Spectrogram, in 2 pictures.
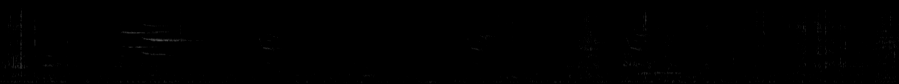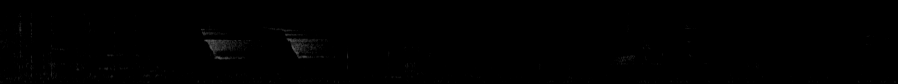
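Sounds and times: dry leaves crackling: 0:00.0 - 0:02.2, 0:04.7 - 0:15.6.

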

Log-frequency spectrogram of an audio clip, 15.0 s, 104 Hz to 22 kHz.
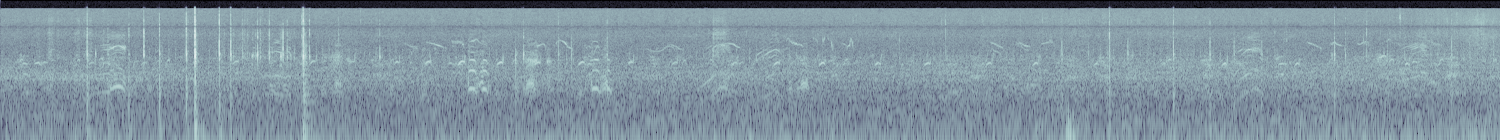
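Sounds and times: flamingos honking: 0:00.0 - 0:15.0.

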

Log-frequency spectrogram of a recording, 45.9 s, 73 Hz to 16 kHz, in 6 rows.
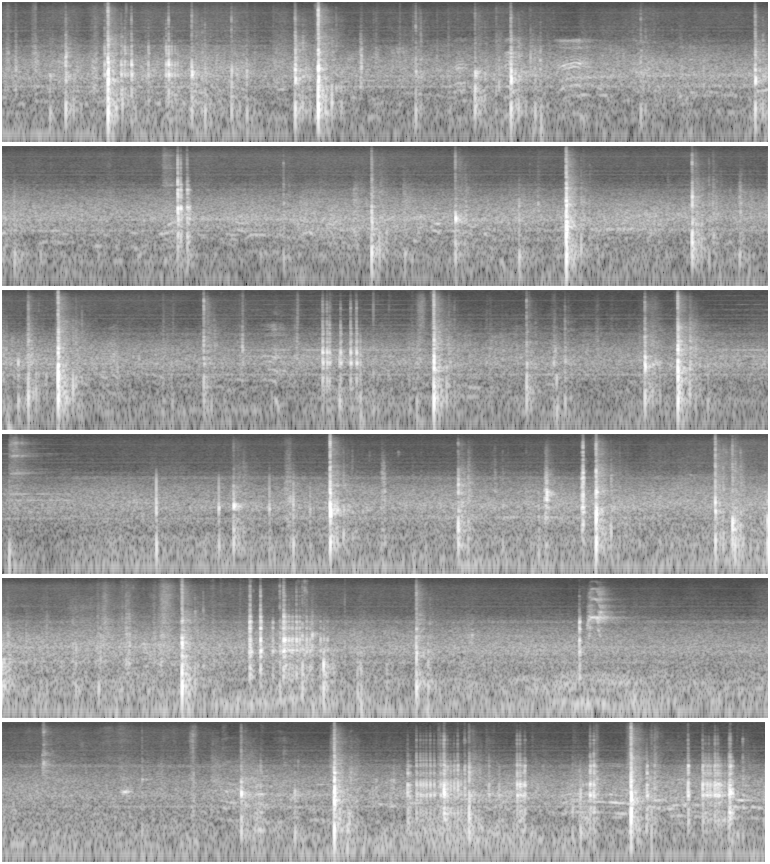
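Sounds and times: tennis balls struck and bouncing: 0:00.0 - 0:05.5, 0:06.2 - 0:07.9, 0:11.2 - 0:13.6, 0:14.5 - 0:16.2, 0:18.5 - 0:22.4, 0:24.4 - 0:29.3, 0:29.9 - 0:35.4, 0:39.5 - 0:45.9.

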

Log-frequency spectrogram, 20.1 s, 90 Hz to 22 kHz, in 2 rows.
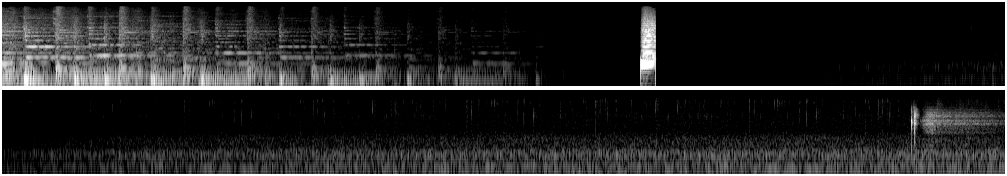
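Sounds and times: crackling hiss: 0:09.5 - 0:20.0.

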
